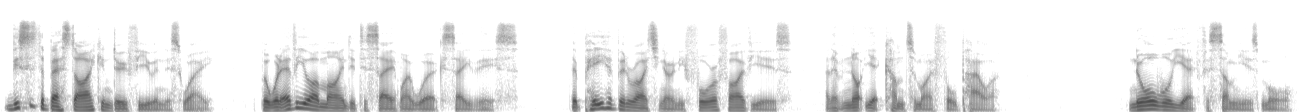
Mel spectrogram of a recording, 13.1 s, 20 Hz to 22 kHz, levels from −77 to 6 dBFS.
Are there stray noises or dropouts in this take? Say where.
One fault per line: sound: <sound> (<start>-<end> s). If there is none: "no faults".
no faults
